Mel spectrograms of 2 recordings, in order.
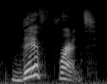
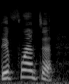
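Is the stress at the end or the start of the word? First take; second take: start; end. First: The stress falls on the first syllable. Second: The stress falls on a later syllable. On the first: The speaker calls it right. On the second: The speaker calls it wrong.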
